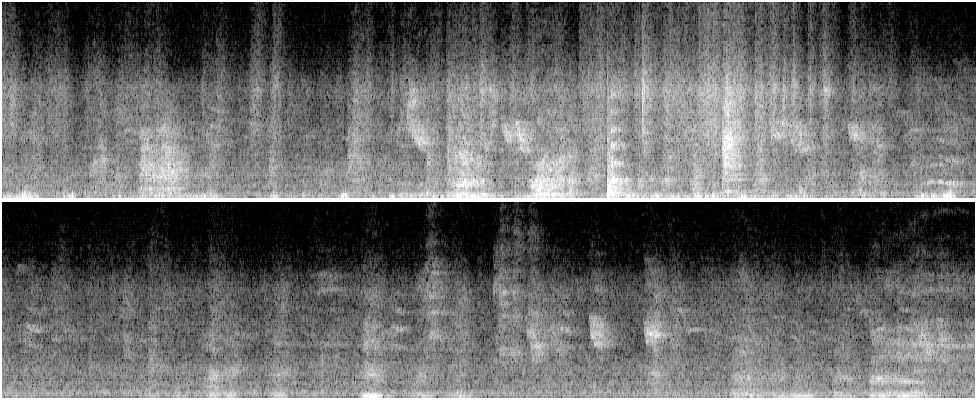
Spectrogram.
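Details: Dogs fighting as an Indian breed attacks a German Shepherd: harsh, broadband barks and snarls packed tightly through the first ten seconds, then sparser, quieter outbursts over low rumbling background noise.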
